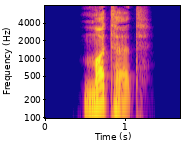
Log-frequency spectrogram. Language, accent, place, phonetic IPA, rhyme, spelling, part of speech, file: German, Germany, Berlin, [ˈmɔtət], -ɔtət, mottet, verb, De-mottet.ogg
- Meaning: inflection of motten: 1. second-person plural present 2. second-person plural subjunctive I 3. third-person singular present 4. plural imperative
